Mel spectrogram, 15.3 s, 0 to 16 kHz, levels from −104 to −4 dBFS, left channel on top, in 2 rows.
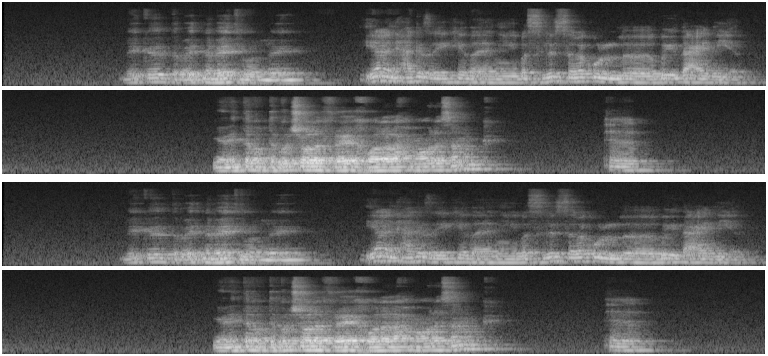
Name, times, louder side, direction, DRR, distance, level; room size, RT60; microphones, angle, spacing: voice 1, 1.2-2.9 9.7-12.4, left 2 dB, 35° left, -7 dB, 3.2 m, -24 dB
voice 2, 3.6-7.5 13.6-14.0, left 1 dB, 90° left, 1 dB, 2.1 m, -31 dB
14.0 x 10.5 x 4.7 m, 0.70 s
head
